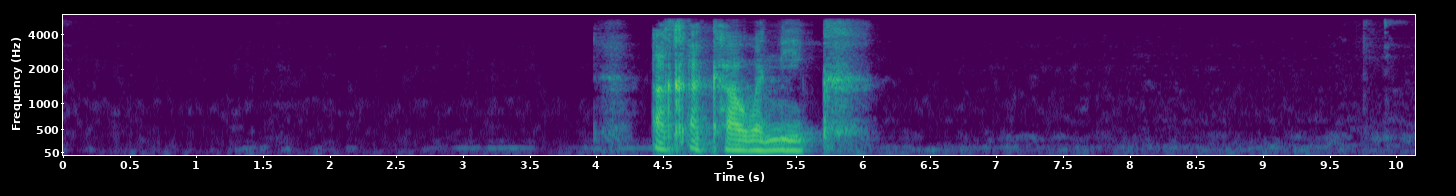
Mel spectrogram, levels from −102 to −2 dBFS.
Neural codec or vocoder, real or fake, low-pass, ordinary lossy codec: codec, 16 kHz in and 24 kHz out, 2.2 kbps, FireRedTTS-2 codec; fake; 5.4 kHz; AAC, 48 kbps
